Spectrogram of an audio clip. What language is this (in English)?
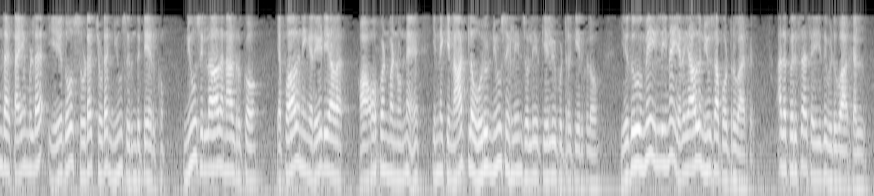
Tamil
